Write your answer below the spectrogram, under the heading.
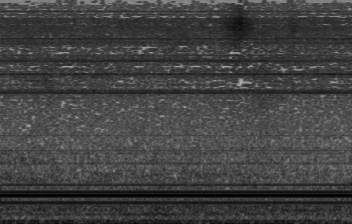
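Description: Faint, steady hum of a few fixed tones, unchanging: background hum of the room.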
